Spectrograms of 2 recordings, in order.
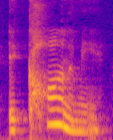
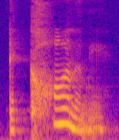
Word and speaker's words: economy: at the next one economy has a stress on the second syllable we've got the big letters here to make it nice and easy economy economy and here stress on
